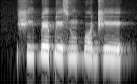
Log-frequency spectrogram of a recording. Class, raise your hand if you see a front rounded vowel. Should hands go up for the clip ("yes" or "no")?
no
